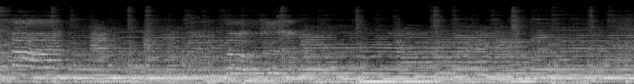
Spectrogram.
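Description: Live country band playing: fiddle, guitars and keyboard together, with a sung vocal line.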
